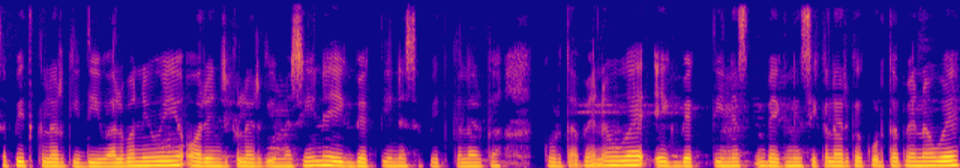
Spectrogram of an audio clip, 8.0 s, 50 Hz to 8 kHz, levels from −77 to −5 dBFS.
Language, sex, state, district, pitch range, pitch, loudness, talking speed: Hindi, female, Bihar, Vaishali, 175-190 Hz, 180 Hz, -16 LUFS, 255 wpm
